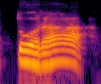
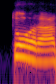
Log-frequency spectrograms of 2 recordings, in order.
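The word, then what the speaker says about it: תורה: Torá nós já sabemos que é a lei de Moisés, é o Pentateuco. Torá, t o R A. E o H no final sem som.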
